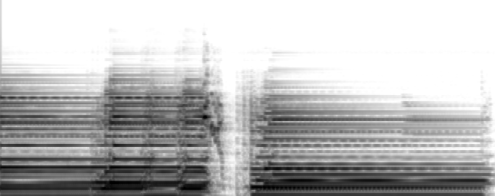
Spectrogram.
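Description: Friedman Vintage-T electric guitar played through the neck humbucker, a full, warm tone with strummed chords ringing out under effects, a brief break, then a long sustained chord fading over about five seconds, no talking.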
